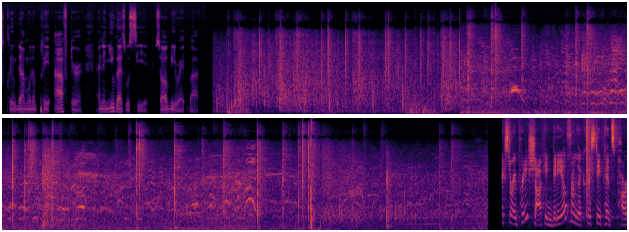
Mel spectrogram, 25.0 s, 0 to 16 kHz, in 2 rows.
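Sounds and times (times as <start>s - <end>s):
fireworks popping and cracking: 4.2s - 10.1s, 18.4s - 20.5s
fireworks bangs: 4.2s - 12.1s, 12.7s - 14.4s, 15.1s - 21.8s
people's voices: 9.2s - 18.4s.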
